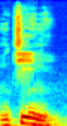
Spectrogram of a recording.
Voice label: "what", Chikunda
